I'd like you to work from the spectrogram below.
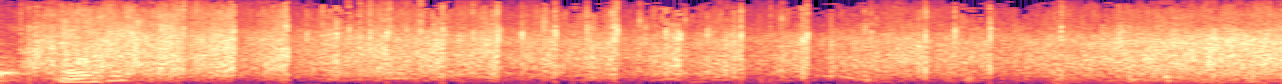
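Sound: audience applause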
